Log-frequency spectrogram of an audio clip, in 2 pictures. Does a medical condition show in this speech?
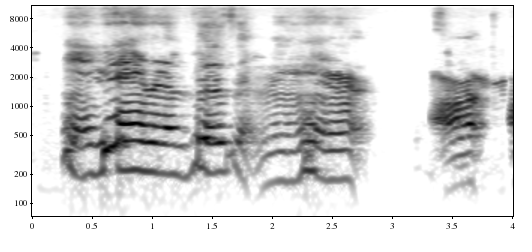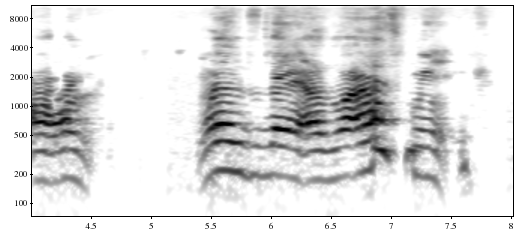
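Yes: cerebral palsy.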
